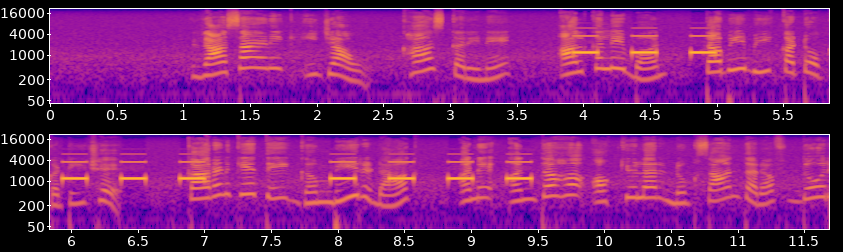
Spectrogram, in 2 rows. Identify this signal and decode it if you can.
Beep code, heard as beeps, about 1220 Hz, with speech in Gujarati. 3-3-4. In Phoenix BIOS tables: video failure.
